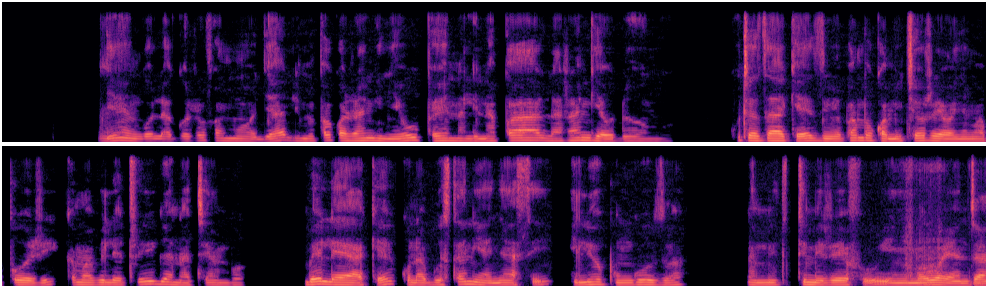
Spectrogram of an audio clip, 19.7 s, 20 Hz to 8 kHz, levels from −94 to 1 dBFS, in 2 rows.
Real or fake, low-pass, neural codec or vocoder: real; 7.2 kHz; none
